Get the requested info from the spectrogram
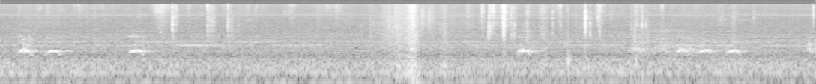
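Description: A dog whimpering in short, high whines, several in a row, some coming in quick runs. A knock about four seconds in and a few lighter clicks come from parts being handled on the workbench.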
